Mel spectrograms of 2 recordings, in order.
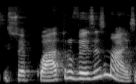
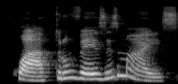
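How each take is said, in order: First: Said in the usual way. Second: "Quatro vezes mais" drawn out slowly, leaning on vezes; slow emphasis. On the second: Shown as a demonstration. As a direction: spell out each word slowly for students. ("Quatro vezes mais" dito bem devagar, com ênfase em vezes)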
